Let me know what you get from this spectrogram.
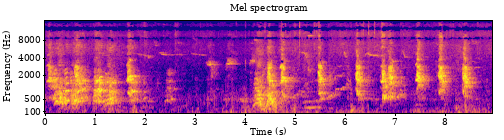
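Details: Small dogs barking, a burst of sharp yaps at first, then after a pause a run of bright barks spaced roughly half a second apart, growing steadily more regular toward the end.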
